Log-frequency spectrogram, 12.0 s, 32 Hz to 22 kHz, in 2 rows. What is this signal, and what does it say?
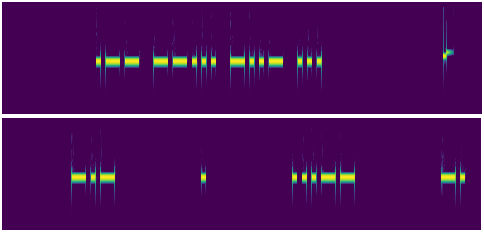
Morse code, heard as a keyed tone, about 21 wpm, spaced as for 10 wpm, 700 Hz. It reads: W7XS KE3N
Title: USA Call Signs - 6x Character Spacing - 20wpm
